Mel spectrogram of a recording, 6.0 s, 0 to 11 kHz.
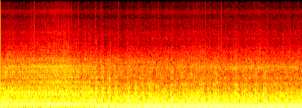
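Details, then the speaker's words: Skull Garage black truck, fresh engine build after a blown head gasket at 11 lb boost, about five pounds of boost: deep, steady V8 roar pulling hard with clean, even firing, no knocks or rattles; healthy engine under boost acceleration. "it's a lot more motor it is that's only five pounds let's pull right there boy"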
